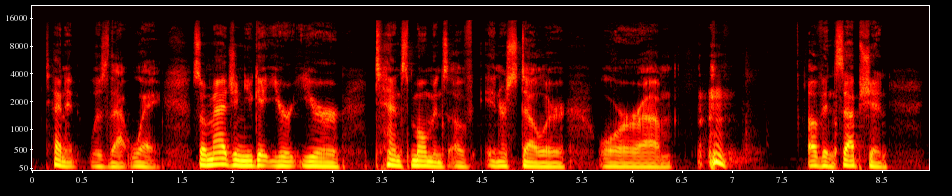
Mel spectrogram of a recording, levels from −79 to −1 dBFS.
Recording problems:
none

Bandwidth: 15 kHz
